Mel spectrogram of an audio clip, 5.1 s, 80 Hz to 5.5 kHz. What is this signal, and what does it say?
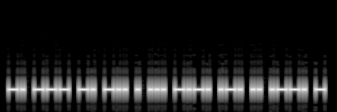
Morse code, heard as a keyed tone, about 25 wpm, 600 Hz. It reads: NONDESCRIPT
